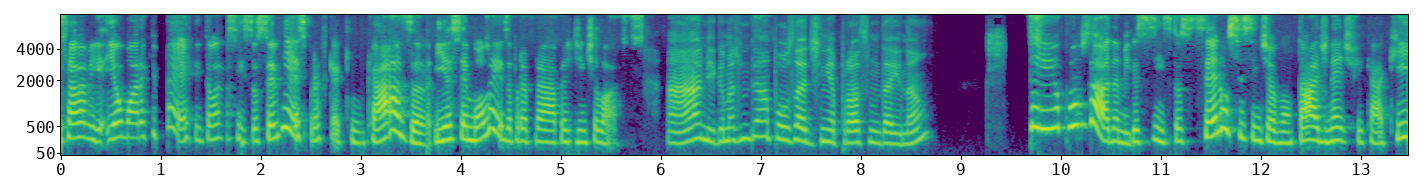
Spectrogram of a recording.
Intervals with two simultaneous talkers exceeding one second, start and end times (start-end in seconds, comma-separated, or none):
none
